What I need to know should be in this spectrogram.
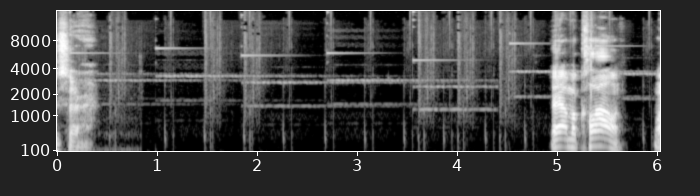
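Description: Footsteps tap softly along a street.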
